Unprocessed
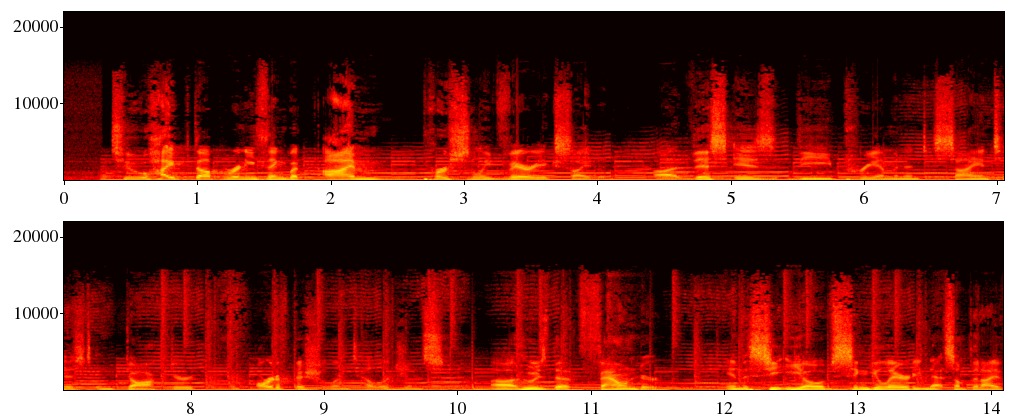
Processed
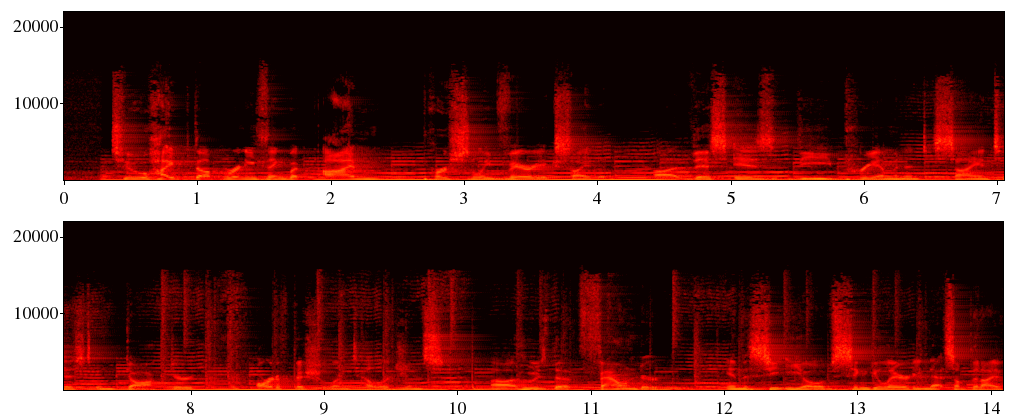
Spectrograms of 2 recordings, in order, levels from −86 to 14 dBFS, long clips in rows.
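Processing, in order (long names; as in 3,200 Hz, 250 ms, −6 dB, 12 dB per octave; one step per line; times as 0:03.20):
downward compressor, threshold −23 dBFS, peak gain reduction 9.5 dB
tuned comb filter 61 Hz, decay 0.93 s, harmonics all, mix 60%
level −3 dB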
